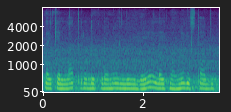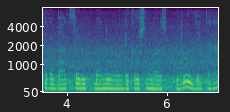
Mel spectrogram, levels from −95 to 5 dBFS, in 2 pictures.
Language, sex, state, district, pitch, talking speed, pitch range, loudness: Kannada, female, Karnataka, Shimoga, 160 Hz, 145 wpm, 155-170 Hz, -21 LUFS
